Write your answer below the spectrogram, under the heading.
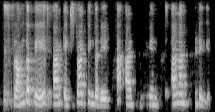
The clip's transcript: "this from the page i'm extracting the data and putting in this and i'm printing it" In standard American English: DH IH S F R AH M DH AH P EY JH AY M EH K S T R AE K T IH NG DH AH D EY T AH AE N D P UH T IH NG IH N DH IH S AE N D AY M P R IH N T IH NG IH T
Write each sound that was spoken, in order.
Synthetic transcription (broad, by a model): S F R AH M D AH P EY JH AY M EH K S T R AE K T IH NG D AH D EY T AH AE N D P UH T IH NG IH N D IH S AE N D AY M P IH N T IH NG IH T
